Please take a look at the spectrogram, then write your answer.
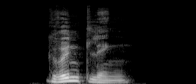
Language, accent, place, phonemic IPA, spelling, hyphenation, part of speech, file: German, Germany, Berlin, /ˈɡʁʏntlɪŋ/, Gründling, Gründ‧ling, noun, De-Gründling.ogg
- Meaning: Any fish of the genus Gobio, especially a common gudgeon (Gobio gobio)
